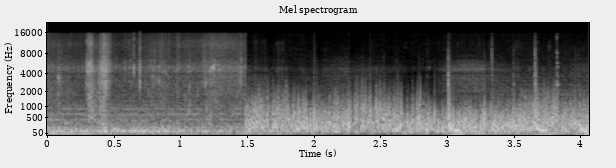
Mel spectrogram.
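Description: Wind buffeting the camera microphone, getting louder about a second and a half in, over the crunch of boots stepping in snow.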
